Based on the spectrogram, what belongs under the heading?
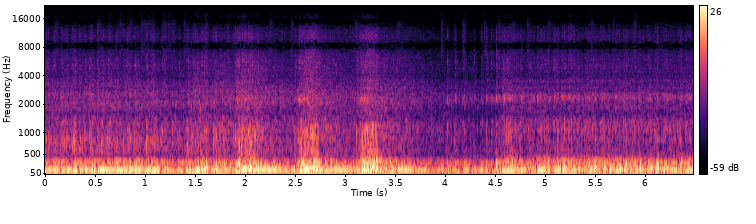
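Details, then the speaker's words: Small-block Chevy race engine, a year of hard use, after changing all spark plugs: lumpy, uneven idle with throttle blips and clatter underneath, sounding like a dead cylinder; cause unconfirmed. "all right guys so uh this thing still making a little noise it's running rough sound like I had a dead hole"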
